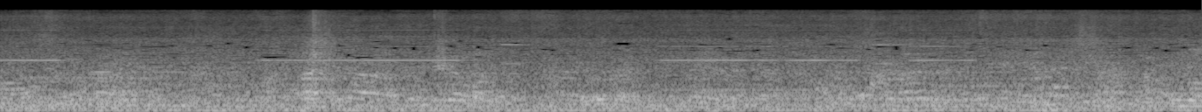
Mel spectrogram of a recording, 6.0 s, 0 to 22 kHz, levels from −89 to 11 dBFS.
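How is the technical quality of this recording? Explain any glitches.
The recording has plainly audible compression damage running through all of it. The likely cause is HE-AAC compression at a low rate, and the sound fits a bitrate of around 24 kbps. At that rate the encoder codes only the lower spectrum and synthesises the treble by copying lower bands upward under a coarse envelope. The top end stays bright but is rebuilt rather than real, so high detail sounds gritty and metallic, and nothing is present above 14.9 kHz.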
